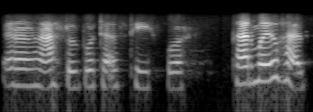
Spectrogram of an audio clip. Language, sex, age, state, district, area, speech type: Kashmiri, female, 18-30, Jammu and Kashmir, Pulwama, rural, conversation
